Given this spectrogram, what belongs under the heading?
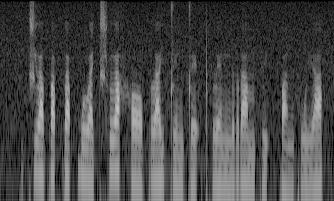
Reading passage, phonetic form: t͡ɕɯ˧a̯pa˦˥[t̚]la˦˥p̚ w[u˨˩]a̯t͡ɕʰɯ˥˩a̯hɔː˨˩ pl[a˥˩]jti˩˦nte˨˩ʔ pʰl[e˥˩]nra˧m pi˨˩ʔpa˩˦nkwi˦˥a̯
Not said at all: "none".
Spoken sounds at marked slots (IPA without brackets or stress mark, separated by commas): p̚, u˨˩, a˥˩, e˨˩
